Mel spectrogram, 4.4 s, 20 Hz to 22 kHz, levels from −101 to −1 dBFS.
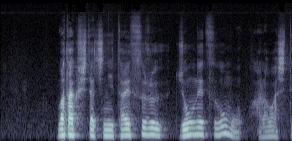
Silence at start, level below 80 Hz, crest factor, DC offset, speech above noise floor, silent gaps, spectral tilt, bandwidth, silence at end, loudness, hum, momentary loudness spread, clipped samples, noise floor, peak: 0.85 s; -78 dBFS; 22 dB; under 0.1%; 40 dB; none; -6 dB/octave; 14 kHz; 0.1 s; -30 LUFS; none; 17 LU; under 0.1%; -70 dBFS; -8 dBFS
